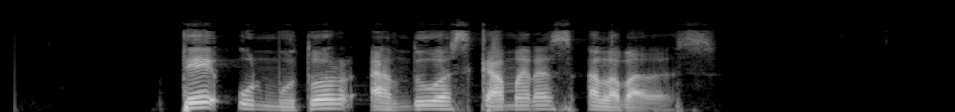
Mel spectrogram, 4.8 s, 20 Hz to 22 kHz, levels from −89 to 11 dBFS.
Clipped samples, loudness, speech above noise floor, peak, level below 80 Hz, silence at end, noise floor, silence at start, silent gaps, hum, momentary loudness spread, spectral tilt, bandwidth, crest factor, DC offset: under 0.1%; -18 LUFS; over 72 dB; 0 dBFS; -46 dBFS; 1.3 s; under -90 dBFS; 0.9 s; none; none; 7 LU; -6 dB/octave; 9.4 kHz; 20 dB; under 0.1%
